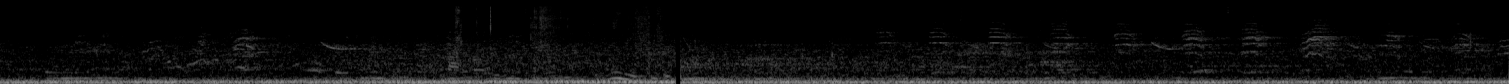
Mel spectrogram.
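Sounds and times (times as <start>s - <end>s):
steady low rumble: 0.0s - 15.0s
bird calling in arching notes: 8.6s - 15.0s.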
